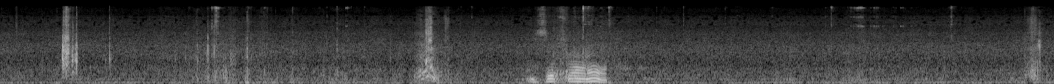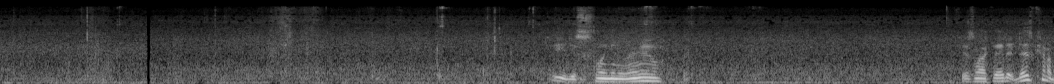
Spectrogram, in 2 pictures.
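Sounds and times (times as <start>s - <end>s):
outdoor background hiss: 0.0s - 21.0s
bag strap rustling and clicking: 0.6s - 4.8s, 7.8s - 10.6s, 11.2s - 11.9s, 12.7s - 16.0s.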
